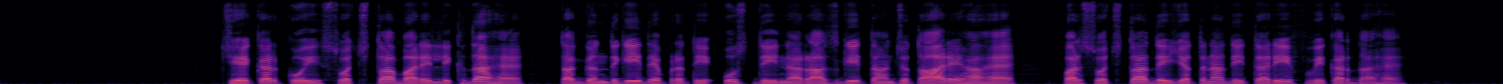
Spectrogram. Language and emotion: Punjabi, neutral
